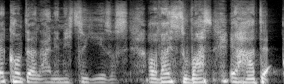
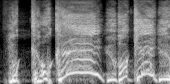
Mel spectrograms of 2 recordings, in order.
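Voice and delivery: mock toddler okay; 13 semitones higher, slower than usual. Toddler agrees, voiced.

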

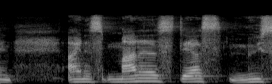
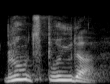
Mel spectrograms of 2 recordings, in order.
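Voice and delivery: loud, higher, urgent appeal; preaching at full force; 7 semitones higher, 9 dB louder than usual. Acted. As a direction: rouse the congregation. (laute, eindringliche Predigt)

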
